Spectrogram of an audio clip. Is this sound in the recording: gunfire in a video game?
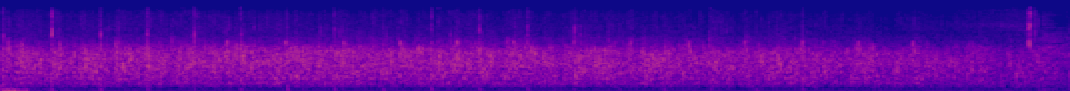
no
